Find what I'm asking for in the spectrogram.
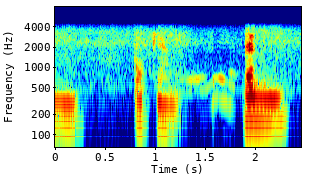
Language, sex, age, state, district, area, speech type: Telugu, female, 18-30, Telangana, Jayashankar, urban, conversation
